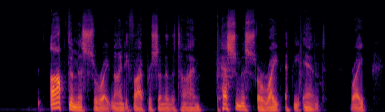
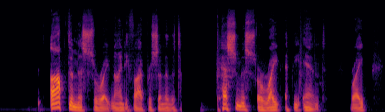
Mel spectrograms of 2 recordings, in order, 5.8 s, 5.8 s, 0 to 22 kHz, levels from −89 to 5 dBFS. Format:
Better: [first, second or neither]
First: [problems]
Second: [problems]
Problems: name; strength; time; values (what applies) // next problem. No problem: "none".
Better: first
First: none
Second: audio cutting out; at 2.5 s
